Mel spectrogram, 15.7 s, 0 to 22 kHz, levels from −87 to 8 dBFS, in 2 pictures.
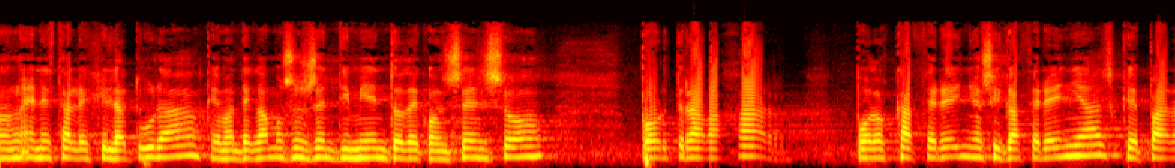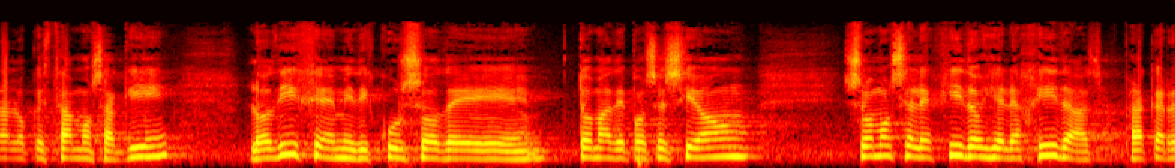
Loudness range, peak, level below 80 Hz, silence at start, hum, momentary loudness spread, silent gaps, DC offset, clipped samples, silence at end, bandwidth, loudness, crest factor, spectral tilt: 2 LU; 0 dBFS; -56 dBFS; 0 s; none; 6 LU; none; under 0.1%; under 0.1%; 0 s; 14 kHz; -19 LUFS; 18 dB; -4 dB/octave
